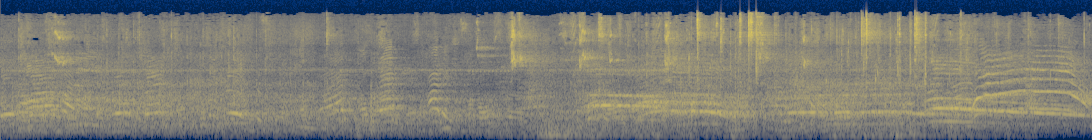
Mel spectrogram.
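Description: Foil fencers' footwork on the piste: repeated thuds and stamps with sharp clicks from the blades, against voices in the hall. A voice calls out loudly near the end.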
